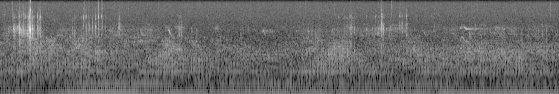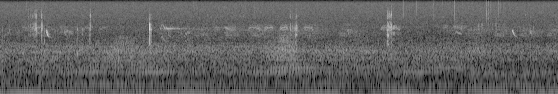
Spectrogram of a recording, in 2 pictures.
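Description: Birds chirp in short, sharp calls from nearby trees.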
